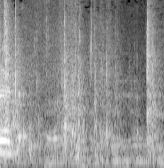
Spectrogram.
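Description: A woman's voice trailing off at the very start, then a few faint clicks and light knocks.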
